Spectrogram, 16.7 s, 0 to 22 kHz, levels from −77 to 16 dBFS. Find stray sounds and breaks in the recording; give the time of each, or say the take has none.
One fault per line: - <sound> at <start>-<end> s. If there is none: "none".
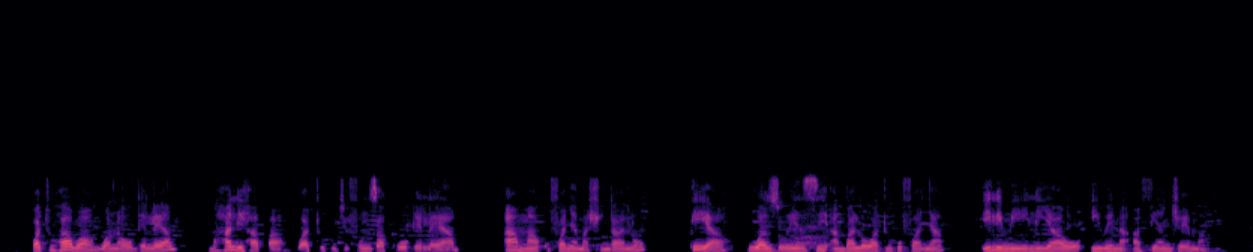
none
